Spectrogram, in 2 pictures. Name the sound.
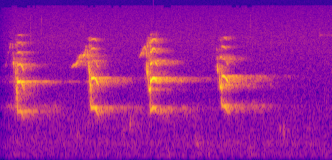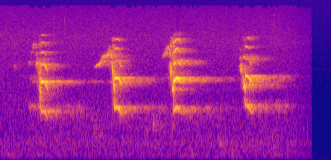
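golden eagle call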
